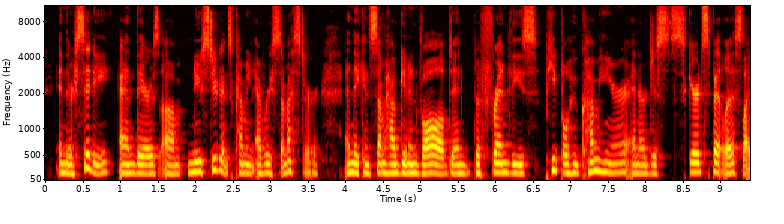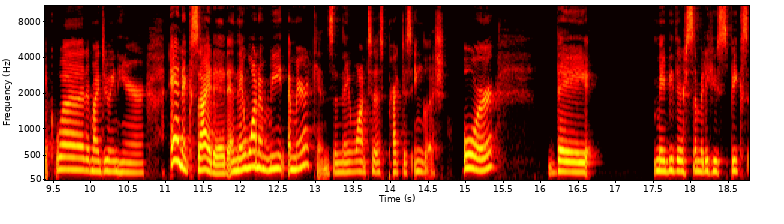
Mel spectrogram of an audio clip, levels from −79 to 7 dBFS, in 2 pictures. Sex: female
